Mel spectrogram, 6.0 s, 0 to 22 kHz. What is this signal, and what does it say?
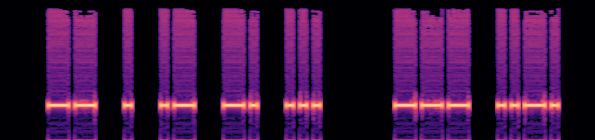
Morse code, heard as a keyed tone, about 18 wpm, spaced as for 15 wpm, 1000 Hz. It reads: MEANS OF
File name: qotdfiles / 15wpm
